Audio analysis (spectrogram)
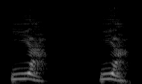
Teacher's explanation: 처음엔 이와 같은 자리에서 시작해서 아로 옮겨갑니다. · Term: 이중모음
